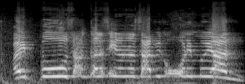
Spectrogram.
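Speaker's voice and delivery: high, loud outburst of protest; shouting. Real, not acted. Streamer scolding a teammate for taking it, shouting. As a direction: shout it in sudden outrage. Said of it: "Hindi na daw sisigaw".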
